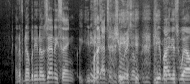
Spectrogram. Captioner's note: laugh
